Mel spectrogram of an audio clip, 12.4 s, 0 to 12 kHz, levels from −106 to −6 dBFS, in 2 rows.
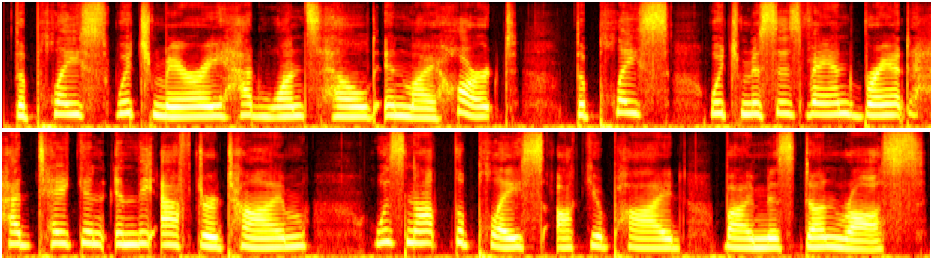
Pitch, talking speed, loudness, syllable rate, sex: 240 Hz, 145 wpm, -17 LUFS, 3.8 syllables/s, female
